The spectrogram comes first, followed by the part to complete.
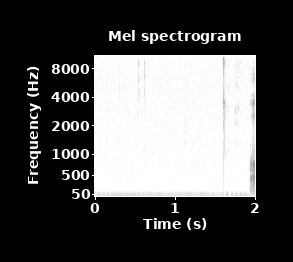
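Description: A computer mouse clicking, with one sharp click about one and a half seconds in and a few faint ticks before it, over quiet room background.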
